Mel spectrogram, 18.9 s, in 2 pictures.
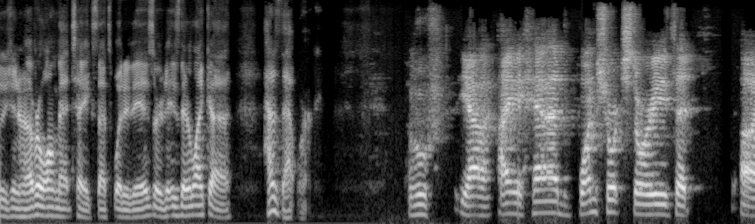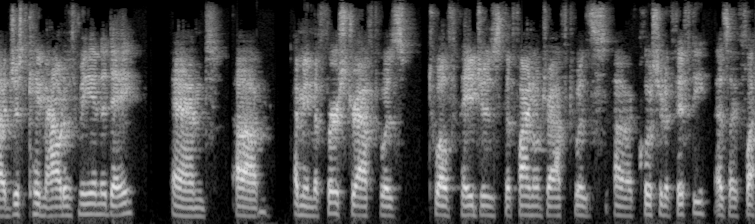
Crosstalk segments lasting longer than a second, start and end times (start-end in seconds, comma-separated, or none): none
